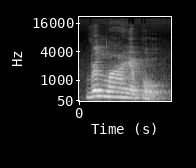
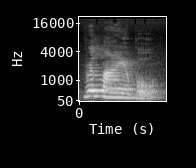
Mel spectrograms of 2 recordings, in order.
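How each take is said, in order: No difference in how they are said.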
